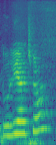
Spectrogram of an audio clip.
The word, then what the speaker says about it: Duliajan: So maybe can you tell us about your upbringing in India, in Duliajan? Oh yeah. Am I saying it right? Yeah, that's correct. That's really correct. And that's actually how I pronounce it as well.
